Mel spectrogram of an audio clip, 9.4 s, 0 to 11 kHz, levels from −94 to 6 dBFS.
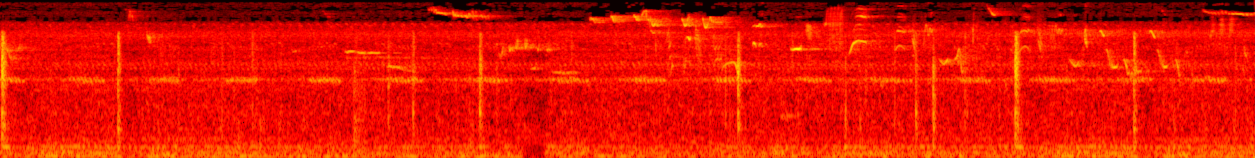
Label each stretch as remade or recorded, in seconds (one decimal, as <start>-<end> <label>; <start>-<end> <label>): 0.0-9.4 recorded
